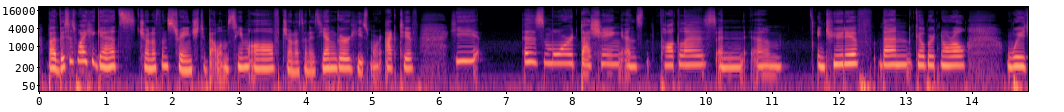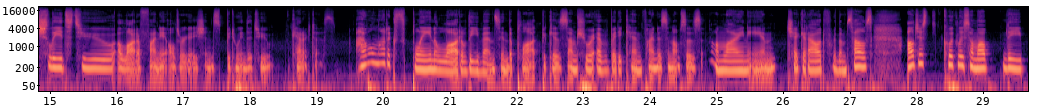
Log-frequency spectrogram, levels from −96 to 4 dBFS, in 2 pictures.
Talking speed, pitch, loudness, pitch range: 150 wpm, 210 Hz, -26 LUFS, 190-245 Hz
